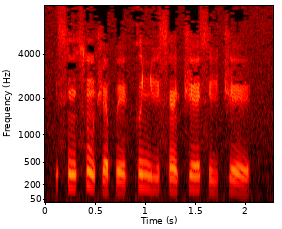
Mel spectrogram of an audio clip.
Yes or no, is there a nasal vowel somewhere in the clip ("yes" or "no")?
yes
